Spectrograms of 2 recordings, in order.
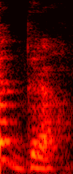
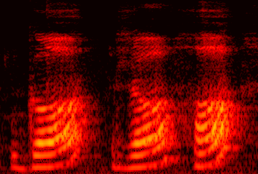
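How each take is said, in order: First: "ग्रह" with ग cut short and run into र; "ग्रह" joined up, gr as one cluster; half ग, blended. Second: "ग र ह" slowly, each a full separate syllable; "ग र ह" spaced out, a full vowel on each; separate letter sounds. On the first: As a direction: blend "ग्रह" into one word, no vowel after ग. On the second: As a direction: sound out "ग र ह" one letter at a time. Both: Shown as a demonstration. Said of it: "तो ग का आधा उच्चारण होना है".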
